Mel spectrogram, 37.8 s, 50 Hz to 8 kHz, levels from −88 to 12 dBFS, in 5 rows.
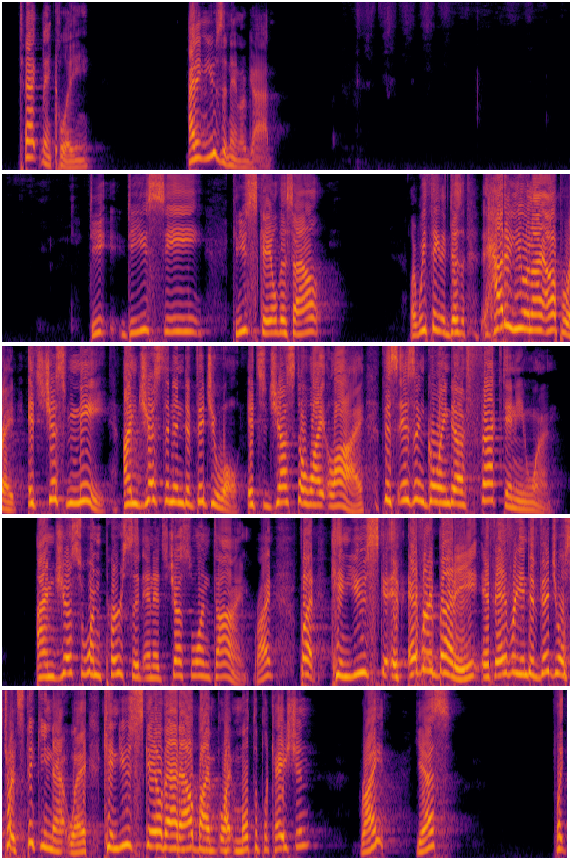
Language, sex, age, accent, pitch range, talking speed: English, male, 40-59, American, 210-265 Hz, 125 wpm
